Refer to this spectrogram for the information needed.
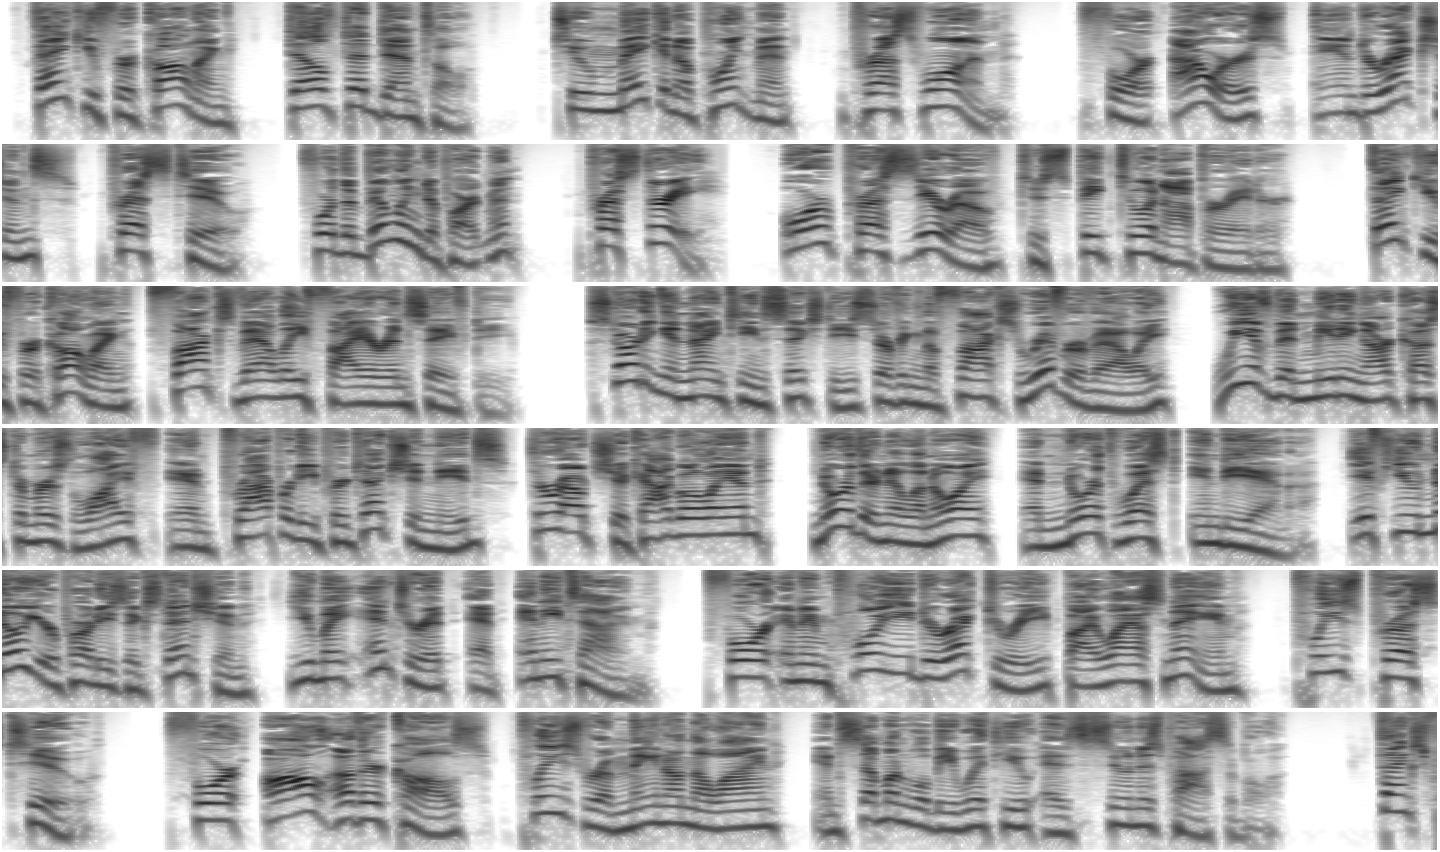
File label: US PHONE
